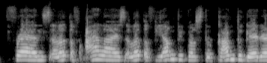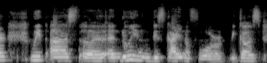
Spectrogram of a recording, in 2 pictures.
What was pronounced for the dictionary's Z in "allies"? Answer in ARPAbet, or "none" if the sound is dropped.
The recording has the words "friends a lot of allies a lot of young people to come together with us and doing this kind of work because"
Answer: S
